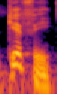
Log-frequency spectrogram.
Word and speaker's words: Giphy: Because that's a company name. And the guy who founded it says it's Giphy.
